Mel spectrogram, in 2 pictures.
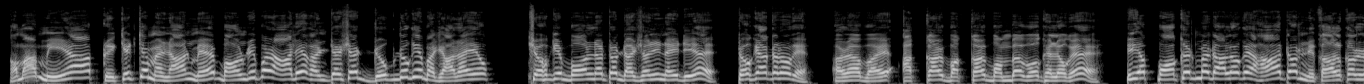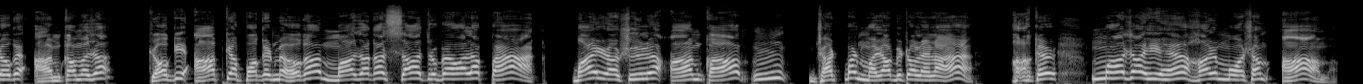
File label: hindi, male voice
